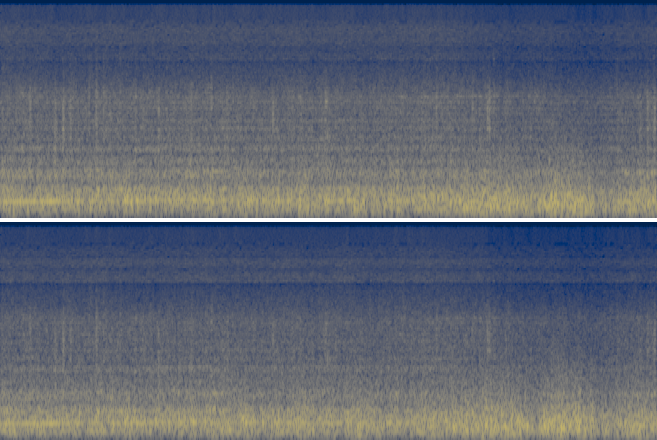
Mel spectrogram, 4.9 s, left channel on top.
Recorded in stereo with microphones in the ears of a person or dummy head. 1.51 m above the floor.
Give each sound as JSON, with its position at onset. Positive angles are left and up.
{"t": 0.0, "sound": "an engine running", "side_deg": 25}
